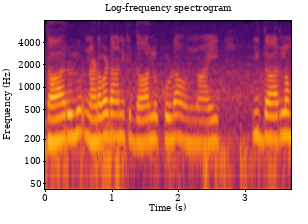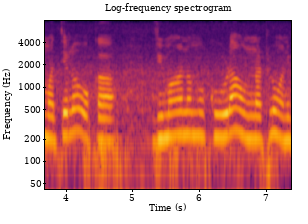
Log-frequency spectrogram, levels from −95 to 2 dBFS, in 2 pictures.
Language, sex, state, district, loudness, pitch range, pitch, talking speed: Telugu, female, Andhra Pradesh, Chittoor, -17 LUFS, 195-230 Hz, 210 Hz, 115 wpm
